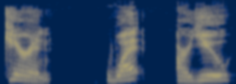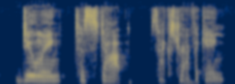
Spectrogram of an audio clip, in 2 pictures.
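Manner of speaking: slow, deliberate repeat, phrase by phrase; measured, insistent question with pauses; voice of God. Retold or imitated. God repeats his question to the bargaining woman, slow divine voice. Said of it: "he just repeats himself".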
